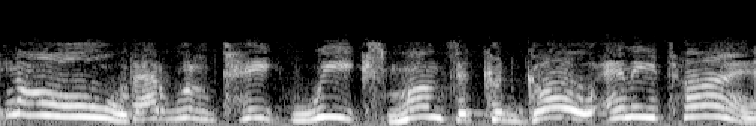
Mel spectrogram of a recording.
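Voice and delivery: urgent alarm. Acted. Engineer warning his boss of disaster, urgent and high. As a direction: push the danger hard to your boss. Engineer insists mountain will collapse.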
